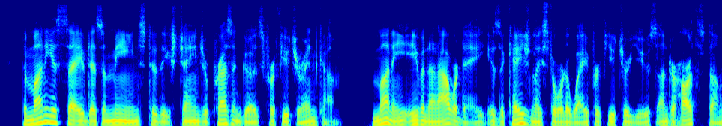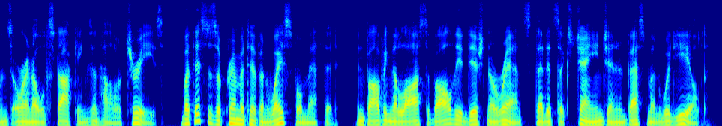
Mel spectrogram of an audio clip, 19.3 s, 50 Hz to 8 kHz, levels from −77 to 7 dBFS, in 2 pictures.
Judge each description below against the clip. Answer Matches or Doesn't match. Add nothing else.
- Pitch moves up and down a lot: Doesn't match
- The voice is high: Doesn't match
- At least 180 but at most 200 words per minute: Matches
